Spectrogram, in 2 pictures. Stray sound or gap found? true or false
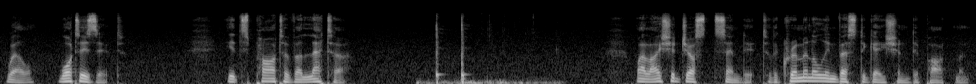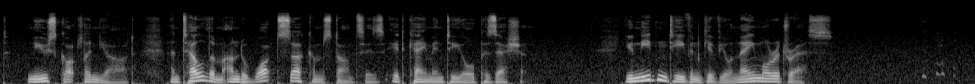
true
